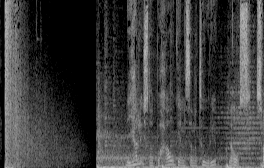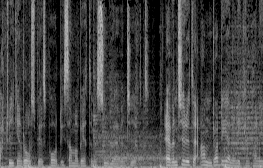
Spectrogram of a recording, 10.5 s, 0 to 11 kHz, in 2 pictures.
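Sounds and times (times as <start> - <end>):
pistol shots: 0.0 - 1.4
speech: 2.5 - 10.5.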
